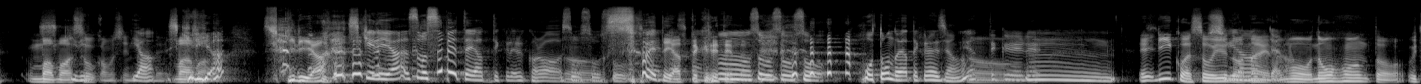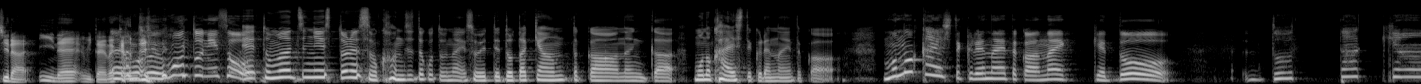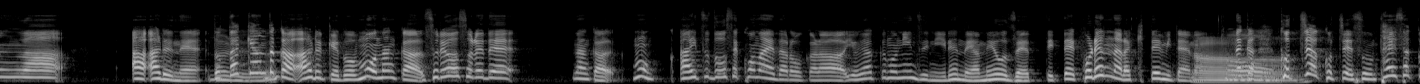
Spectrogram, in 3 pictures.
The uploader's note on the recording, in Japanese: 公開収録2023 in 大阪。大阪で初の公開収録！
